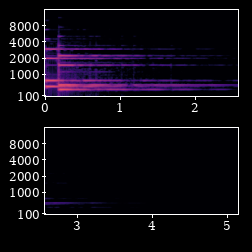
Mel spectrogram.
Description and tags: Short sound to inform customers via the public announcement speaker system.
announcement, attention, call, sound, speaker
